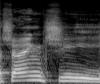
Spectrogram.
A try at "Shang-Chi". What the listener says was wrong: Shang-Chi, you pronounce the A like a U.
